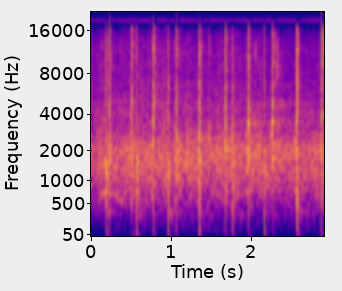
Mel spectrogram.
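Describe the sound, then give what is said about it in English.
Applause for an award winner, made of distinct, evenly spaced sharp claps in a quick steady rhythm, about a dozen over a few seconds, moderately loud over a faint hiss, with no one speaking. “All right, big round of applause for our winner”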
